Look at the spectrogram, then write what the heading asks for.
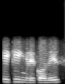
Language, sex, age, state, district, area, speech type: Marathi, female, 18-30, Maharashtra, Gondia, rural, conversation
